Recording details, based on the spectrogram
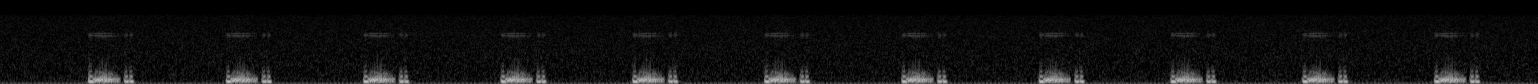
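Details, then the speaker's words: Atrial septal defect: a pulmonary ejection systolic murmur with wide, fixed splitting of the second heart sound. "sopló sistólico ejectivo pulmonar con desdoblamiento amplio y fijo del segundo ruido en la comunicación interna auricular"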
